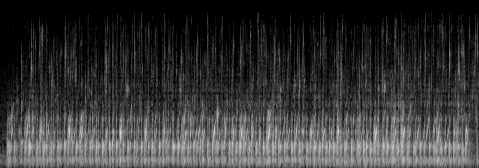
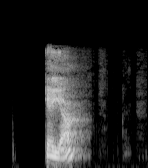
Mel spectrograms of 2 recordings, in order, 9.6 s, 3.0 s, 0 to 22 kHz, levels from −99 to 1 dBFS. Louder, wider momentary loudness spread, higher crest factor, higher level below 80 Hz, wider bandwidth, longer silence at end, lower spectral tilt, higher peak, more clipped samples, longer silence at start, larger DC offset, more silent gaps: second, -30 LUFS vs -16 LUFS; second, 7 LU vs 14 LU; about the same, 22 dB vs 20 dB; about the same, -56 dBFS vs -60 dBFS; first, 14 kHz vs 8.4 kHz; second, 0.05 s vs 1.35 s; first, -7 dB/octave vs -4 dB/octave; second, -8 dBFS vs -2 dBFS; neither; second, 0.1 s vs 0.9 s; neither; neither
